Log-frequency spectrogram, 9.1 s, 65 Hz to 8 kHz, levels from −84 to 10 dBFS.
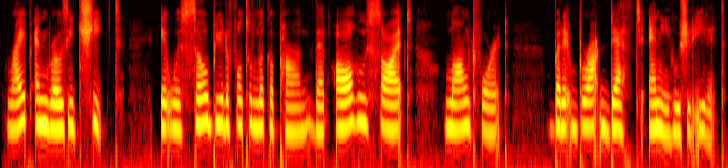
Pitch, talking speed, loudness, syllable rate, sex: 205 Hz, 190 wpm, -18 LUFS, 4.8 syllables/s, female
